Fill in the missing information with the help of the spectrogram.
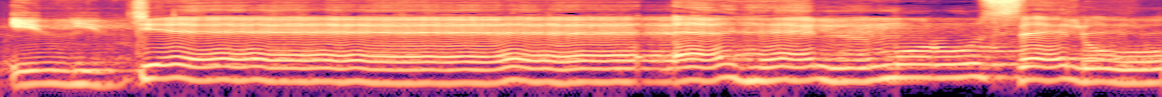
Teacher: Kemudian kalimah mursalun, dibaca tebal pada ra kerana sebelumnya huruf bukan isti'lah tetapi huruf mim berbaris dhammah.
